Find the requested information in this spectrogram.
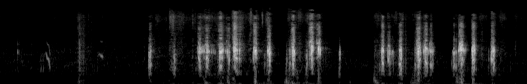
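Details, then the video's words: Hen giving a few soft, faint clucks, then bursts of rapid, harsh, raspy notes in uneven clusters, loud and chattering, with brief pauses between groups. "Suab Poj qaib seev zoo heev"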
